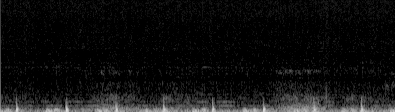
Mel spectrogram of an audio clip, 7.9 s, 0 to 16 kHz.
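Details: Normal heart sounds of a 35-year-old man relaxing on a couch, recorded over the mitral area: steady, regular heartbeat at about 60 beats per minute.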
